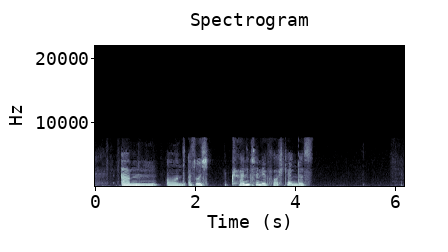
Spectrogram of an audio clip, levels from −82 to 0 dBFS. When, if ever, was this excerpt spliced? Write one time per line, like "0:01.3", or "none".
0:01.3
